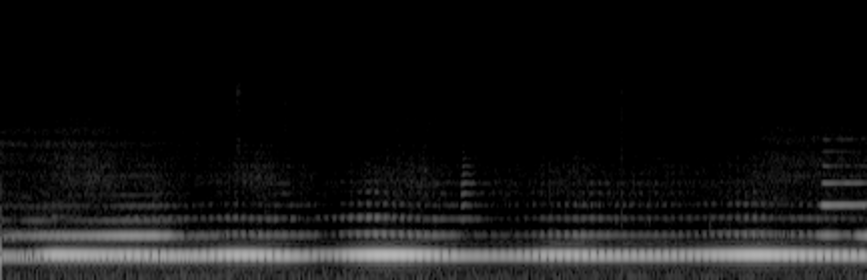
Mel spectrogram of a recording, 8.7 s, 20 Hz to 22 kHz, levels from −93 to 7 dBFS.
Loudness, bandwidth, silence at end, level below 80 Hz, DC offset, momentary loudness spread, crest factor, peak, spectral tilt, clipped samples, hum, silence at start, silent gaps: -33 LUFS; 1.8 kHz; 0 s; -76 dBFS; under 0.1%; 11 LU; 10 dB; -22 dBFS; -9 dB/octave; under 0.1%; none; 0 s; none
